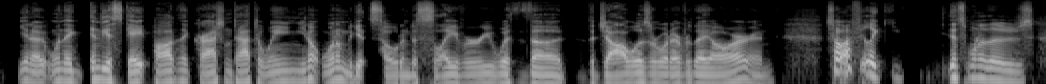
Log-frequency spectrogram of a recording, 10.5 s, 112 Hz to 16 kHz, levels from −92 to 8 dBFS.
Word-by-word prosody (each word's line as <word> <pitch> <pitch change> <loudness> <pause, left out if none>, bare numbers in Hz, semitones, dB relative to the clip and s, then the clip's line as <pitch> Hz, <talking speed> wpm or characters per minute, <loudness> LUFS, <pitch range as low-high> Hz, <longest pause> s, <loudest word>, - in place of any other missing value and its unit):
you 135 +1 -5
know, 115 0 +1
when 130 +4 -5
they 130 -3 0
in 145 +1 +1
the 140 - +3
escape 120 -1 +2
pod 125 +2 +3
and 130 - -10
they 125 - -5
crash 115 +3 +1
on 120 - -11
Tatooine, 120 +1 -2
you 125 - -5
don't - - 0
want 120 +5 -1
'em 140 - -2
to 110 - -6
get - - -1
sold 100 +1 -3
into 100 -1 -4
slavery 100 +2 -3
with 105 -1 -4
the 100 -3 +1 0.2
the 110 - -8
Jawas 105 +2 +3
or 105 - -3
whatever 105 0 -1
they 105 -2 +2
are, 110 +9 +1
and 100 +2 -9 0.5
so - - +6
I - - +8
feel - - -4
like, 180 -3 +4
you 160 -3 -20 0.5
it's 165 -1 +2
one 165 0 -3
of 155 - 0
those, 125 -4 -1
110 Hz, 230 wpm, -27 LUFS, 105-125 Hz, 0.5 s, I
